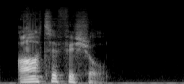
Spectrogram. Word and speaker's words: artificial: these artificial artificial yes the r t and fish are the stressed syllables the fish being the main stressed syllable the shul is the de-stressed syllable with the schwa vowel replacing the a in shul artificial artificial the rhythm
